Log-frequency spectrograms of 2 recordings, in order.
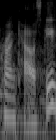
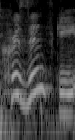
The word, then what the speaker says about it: Krasinski: So your husband, actually, John Gronkowski, who everybody... Oh, that is... Gronkowski? That was an interesting pronunciation. Maybe he wants to be Rob Gronkowski. Gronk and Krasinski. Right? Gronk. John Krasinski is in the movie with you.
